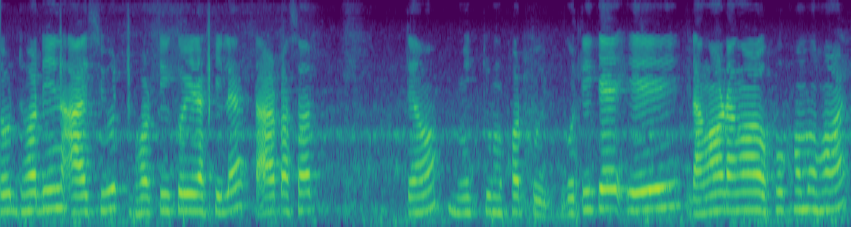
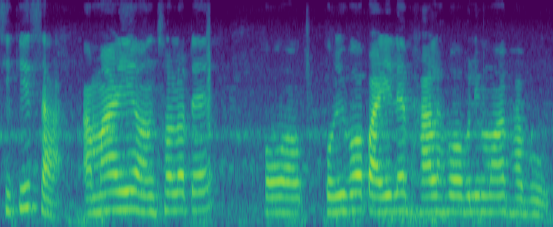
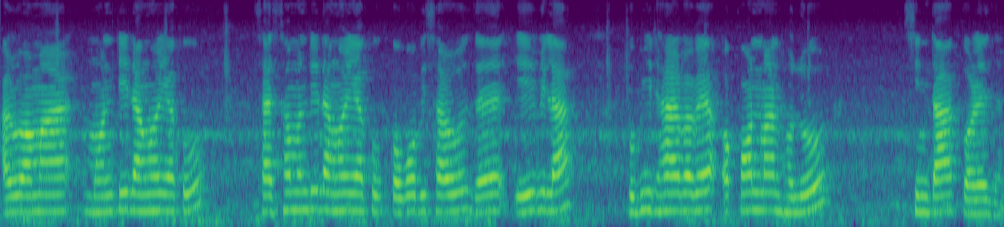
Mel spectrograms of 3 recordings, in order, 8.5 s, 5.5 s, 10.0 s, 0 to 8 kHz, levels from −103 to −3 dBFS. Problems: background sounds at intervals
